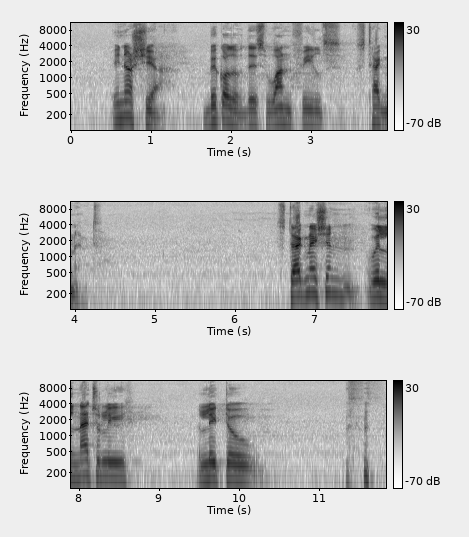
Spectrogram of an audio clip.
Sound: laughs

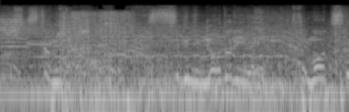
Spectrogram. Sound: glass shatter

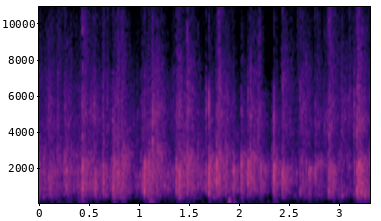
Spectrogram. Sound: clapping

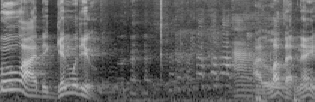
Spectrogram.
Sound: audience laughing

